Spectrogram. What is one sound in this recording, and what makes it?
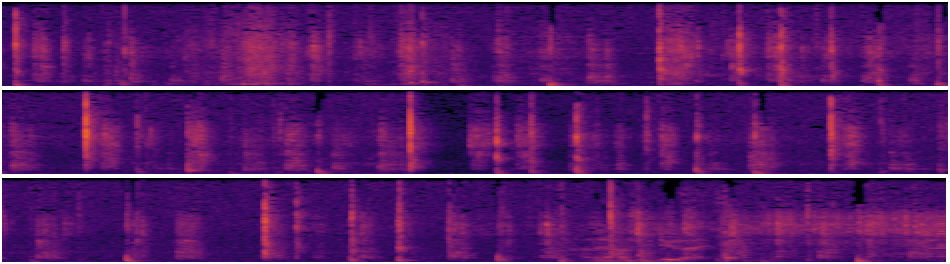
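A young girl sings softly nearby.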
